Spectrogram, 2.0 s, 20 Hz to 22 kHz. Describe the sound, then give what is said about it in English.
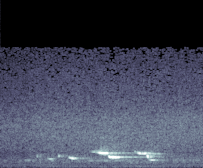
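A Kauai o'o bird's clear, fluting whistled call, a species gone for more than three decades: a few short rising notes, then a brighter burst of warbling phrases around the middle, heard alone against faint background hiss. “We cannot save this bird, gone now for more than 3 decades. All we can do is hear its call.”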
